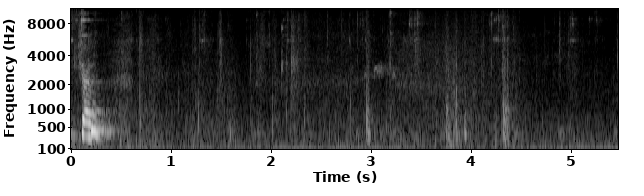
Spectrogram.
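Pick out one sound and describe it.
Footsteps walk slowly across a hard floor.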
